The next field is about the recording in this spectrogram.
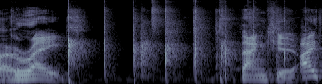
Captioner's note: group claps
